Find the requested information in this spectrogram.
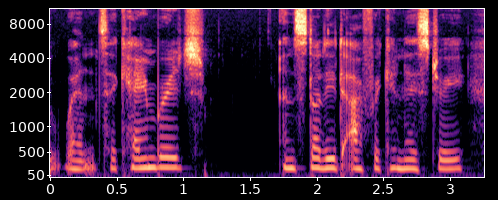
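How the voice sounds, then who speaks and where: On a very clean recording with a silent background, a woman with a London accent talks at a moderate pace. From London, England. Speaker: musician and DJ. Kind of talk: casual chat. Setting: radio studio. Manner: hesitant, filler-heavy.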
